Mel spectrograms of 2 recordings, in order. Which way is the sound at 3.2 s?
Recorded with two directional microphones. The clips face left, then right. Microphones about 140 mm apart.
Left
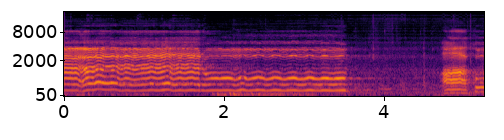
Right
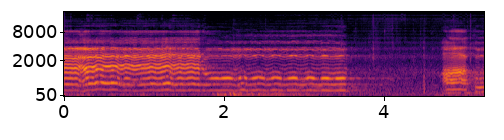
40° right (ahead or behind).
